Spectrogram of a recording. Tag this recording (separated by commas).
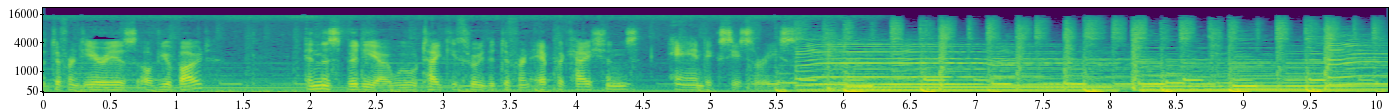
Speech, Music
